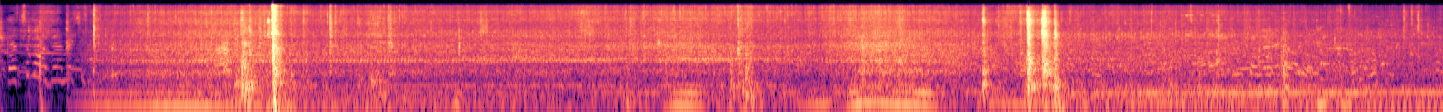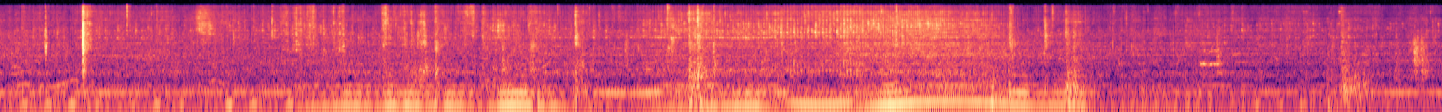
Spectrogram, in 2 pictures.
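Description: A truck engine rumbles steadily and revs now and then.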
